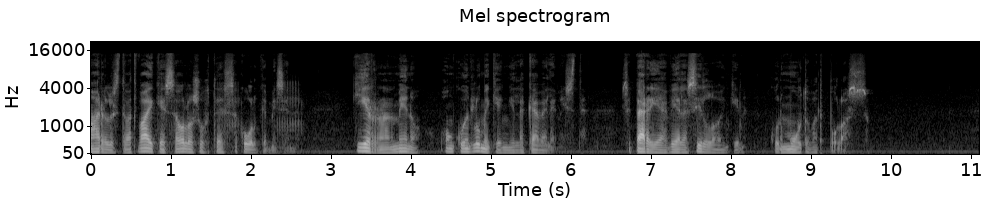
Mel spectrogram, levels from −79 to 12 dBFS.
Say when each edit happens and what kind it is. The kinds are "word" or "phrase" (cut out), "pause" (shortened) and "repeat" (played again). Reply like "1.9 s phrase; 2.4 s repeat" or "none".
none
